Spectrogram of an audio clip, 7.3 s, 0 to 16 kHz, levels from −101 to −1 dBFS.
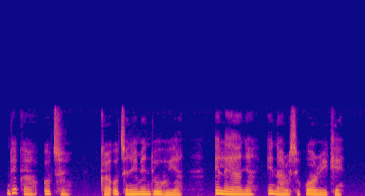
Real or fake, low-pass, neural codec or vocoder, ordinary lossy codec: real; 7.2 kHz; none; none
